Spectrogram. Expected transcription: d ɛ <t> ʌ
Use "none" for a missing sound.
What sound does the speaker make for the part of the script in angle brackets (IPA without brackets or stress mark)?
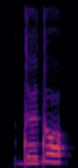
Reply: d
